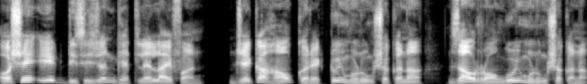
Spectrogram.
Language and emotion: Goan Konkani, neutral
